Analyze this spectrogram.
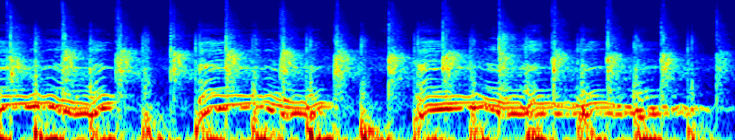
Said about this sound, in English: For example, listen to this song where the stomping is on the beats, but the clapping is on the offbeats.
